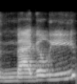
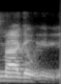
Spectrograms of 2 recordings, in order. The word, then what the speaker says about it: Magalie: know people are listening it's magalie for anyone who is confused um it gets pronounced so many different ways which i'm totally uh i'm fine with but it's magaly is the pronunciation and i wanted to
